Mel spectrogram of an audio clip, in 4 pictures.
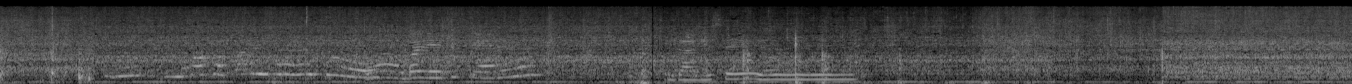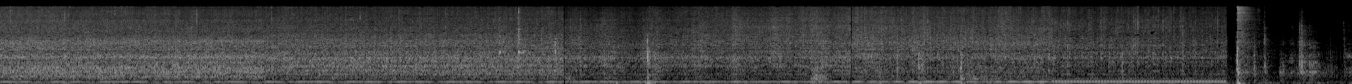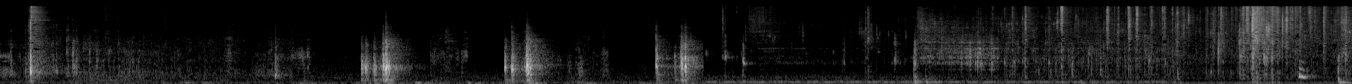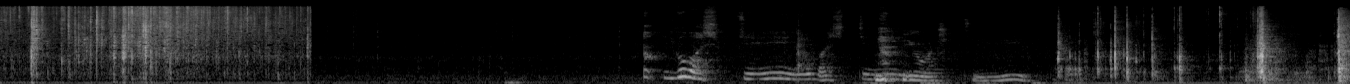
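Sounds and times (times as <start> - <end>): food sizzling in a frying pan: 0.0 - 25.8, 36.1 - 47.7.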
